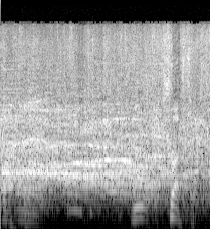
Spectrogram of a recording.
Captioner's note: cheers and applause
